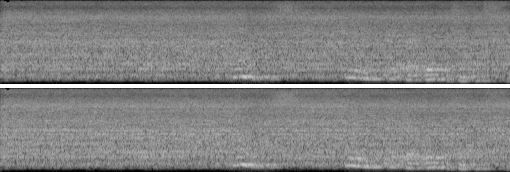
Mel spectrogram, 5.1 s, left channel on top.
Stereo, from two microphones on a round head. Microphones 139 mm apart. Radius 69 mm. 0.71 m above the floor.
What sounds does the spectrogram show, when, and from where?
0.0 s running water: 30° right (ahead or behind), 1.7 m
2.3 s a woman speaking: 65° right (ahead or behind), 1.8 m
4.0 s a man speaking: 20° left (ahead or behind), 0.7 m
